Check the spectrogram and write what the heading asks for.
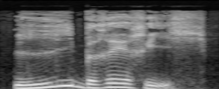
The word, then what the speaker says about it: librairie: Then, la librairie. Okay, remember, I here, li. Librairie, final E, not pronounced.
